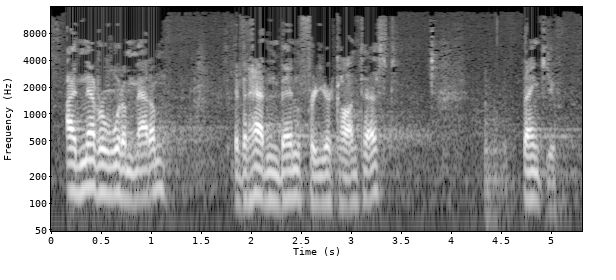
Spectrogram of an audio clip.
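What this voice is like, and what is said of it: Hoarse, rough voice. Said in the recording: “my voice is a little hashed”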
